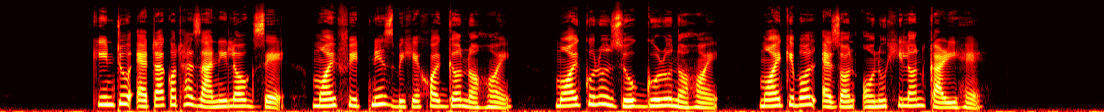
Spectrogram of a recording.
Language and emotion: Assamese, neutral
